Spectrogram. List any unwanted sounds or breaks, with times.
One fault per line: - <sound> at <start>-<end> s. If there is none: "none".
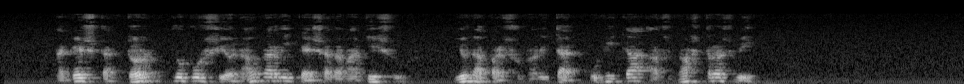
none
